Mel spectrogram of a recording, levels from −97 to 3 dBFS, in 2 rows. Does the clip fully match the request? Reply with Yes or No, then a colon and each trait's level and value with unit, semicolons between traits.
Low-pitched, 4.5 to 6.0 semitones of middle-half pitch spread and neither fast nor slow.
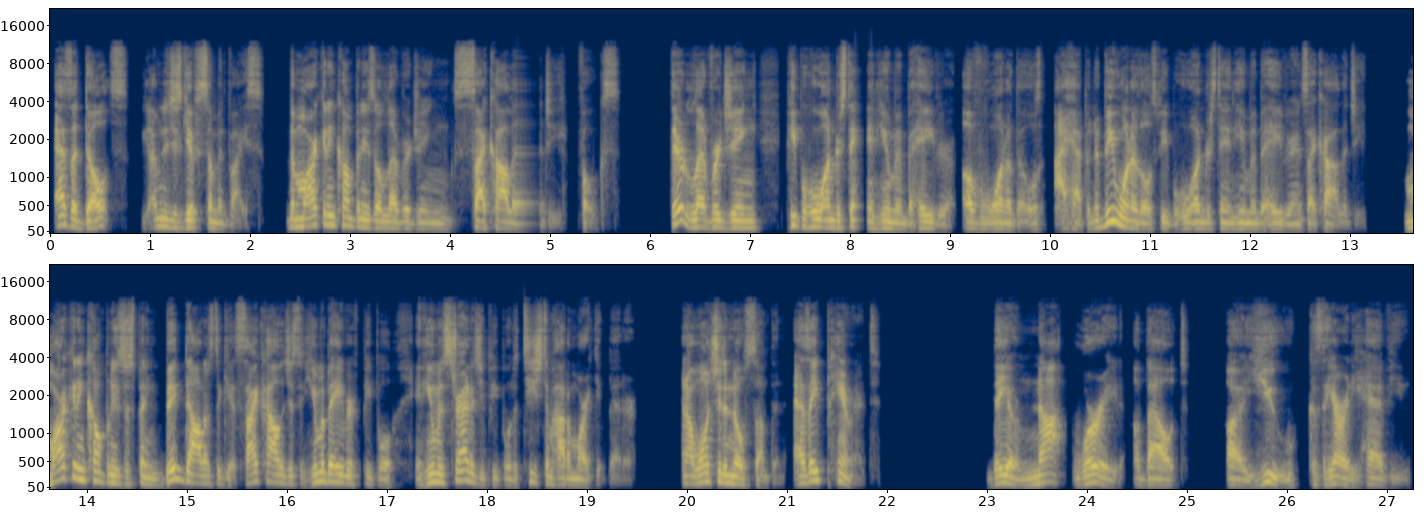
Yes: low, 115 Hz; average, 5.1 semitones; average, 190 wpm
